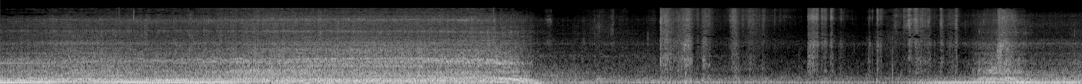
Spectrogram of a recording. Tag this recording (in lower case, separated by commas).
vehicle, car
